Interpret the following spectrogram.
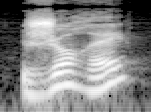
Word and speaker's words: j'aurais: J'aurais, remember, final S not pronounced.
